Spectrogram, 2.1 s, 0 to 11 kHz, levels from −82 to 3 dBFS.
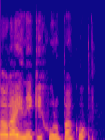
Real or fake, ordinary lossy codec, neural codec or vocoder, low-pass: fake; AAC, 64 kbps; vocoder, 22.05 kHz, 80 mel bands, Vocos; 9.9 kHz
